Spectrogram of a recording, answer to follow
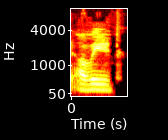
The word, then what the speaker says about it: await: इवेट, अवेट, जो भी बोल सकते हैं। मैं इवेट ही वैसे इसको प्रोनाउंस करता हूँ, वैसे अवेट प्रोनाउन, अवेट है इसकी सही प्रोनाउंसिएशन तो।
